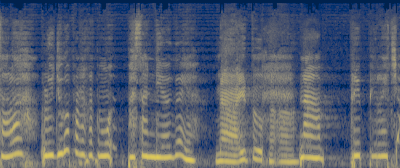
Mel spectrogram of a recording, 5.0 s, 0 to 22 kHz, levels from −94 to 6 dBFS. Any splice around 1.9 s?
no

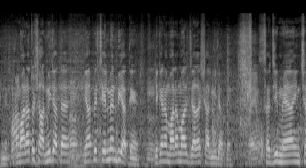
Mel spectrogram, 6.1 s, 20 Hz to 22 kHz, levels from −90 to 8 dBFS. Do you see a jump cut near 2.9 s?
no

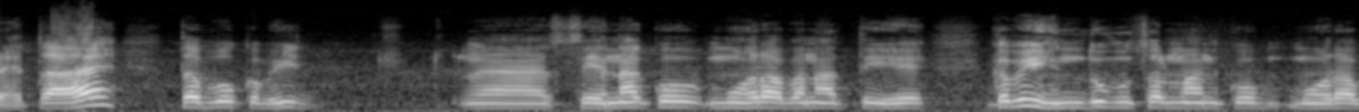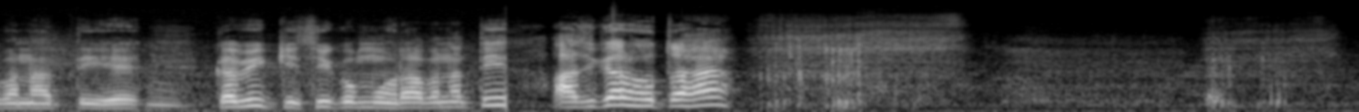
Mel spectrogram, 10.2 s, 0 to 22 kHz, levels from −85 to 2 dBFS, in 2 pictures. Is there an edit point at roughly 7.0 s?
yes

